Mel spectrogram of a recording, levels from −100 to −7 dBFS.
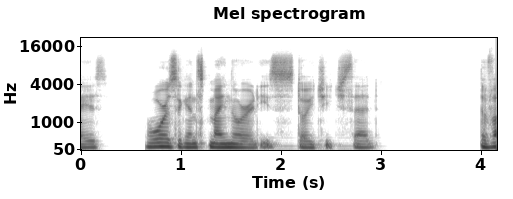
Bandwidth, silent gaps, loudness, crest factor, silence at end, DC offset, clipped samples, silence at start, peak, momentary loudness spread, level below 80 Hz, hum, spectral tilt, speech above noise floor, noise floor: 12 kHz; 0.29-0.65 s, 3.08-4.00 s; -39 LUFS; 20 dB; 0 s; under 0.1%; under 0.1%; 0 s; -20 dBFS; 13 LU; -78 dBFS; none; -5.5 dB/octave; over 52 dB; under -90 dBFS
